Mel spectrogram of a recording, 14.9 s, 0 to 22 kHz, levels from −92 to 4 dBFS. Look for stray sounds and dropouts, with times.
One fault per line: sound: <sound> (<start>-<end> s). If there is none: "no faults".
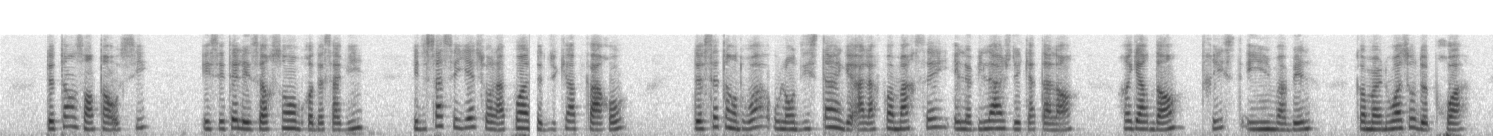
sound: dropout (5.3-5.4 s)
